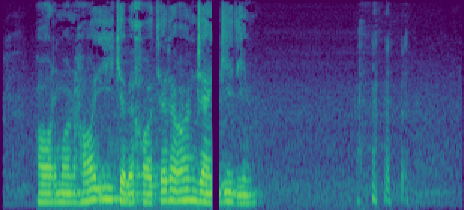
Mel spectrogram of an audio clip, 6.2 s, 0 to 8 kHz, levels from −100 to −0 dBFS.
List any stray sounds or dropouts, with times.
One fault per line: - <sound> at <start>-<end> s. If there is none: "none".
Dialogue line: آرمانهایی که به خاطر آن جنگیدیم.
- dropout at 2.8-2.9 s
- laugh at 4.7-5.5 s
